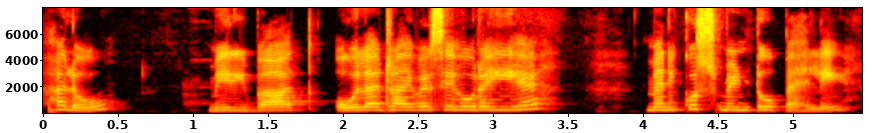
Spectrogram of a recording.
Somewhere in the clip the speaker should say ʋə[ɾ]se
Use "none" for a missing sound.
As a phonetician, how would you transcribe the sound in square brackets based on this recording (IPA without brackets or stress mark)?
ɾ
